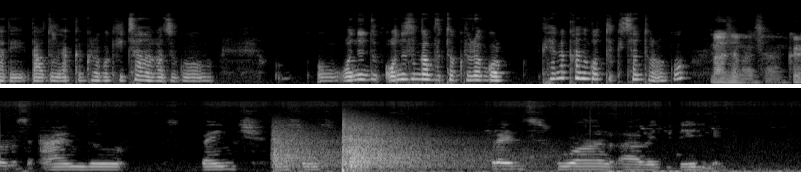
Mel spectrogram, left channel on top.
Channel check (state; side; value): different; both; correlation 0.00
